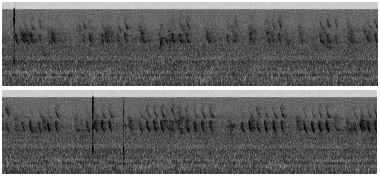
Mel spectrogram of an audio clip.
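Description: Small birds chirping in quick high trills of short notes, repeated throughout, over a steady low background hum, with a few sharp clicks.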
